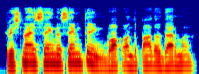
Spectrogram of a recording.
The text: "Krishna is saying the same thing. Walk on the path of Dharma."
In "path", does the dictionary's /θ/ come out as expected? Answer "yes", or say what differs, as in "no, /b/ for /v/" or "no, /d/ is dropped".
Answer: no, /t/ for /θ/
